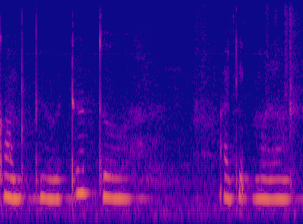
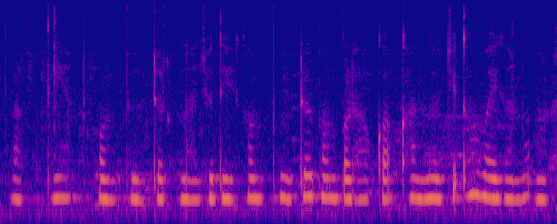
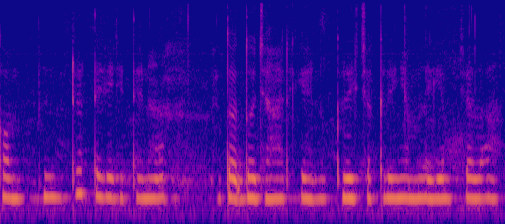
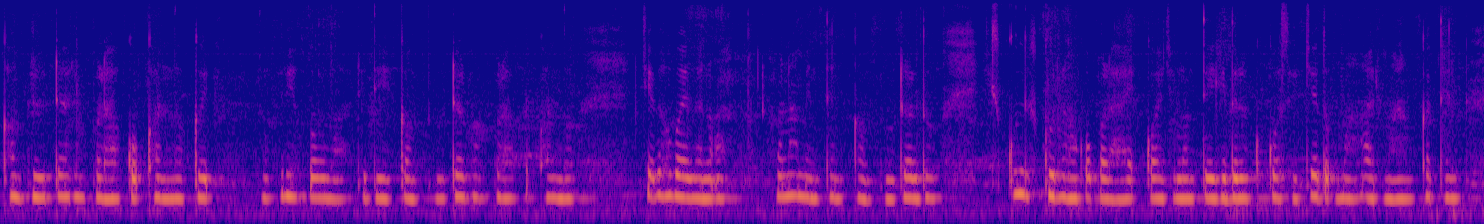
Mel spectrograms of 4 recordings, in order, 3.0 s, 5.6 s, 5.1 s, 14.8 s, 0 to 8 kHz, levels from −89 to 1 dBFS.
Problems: low volume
